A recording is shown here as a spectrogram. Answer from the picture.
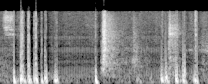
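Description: Handling noise: a string of sharp knocks and bumps, several in the first half-second, one about a second in and a few more near the end, as plastic demonstration props are picked up from the floor.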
